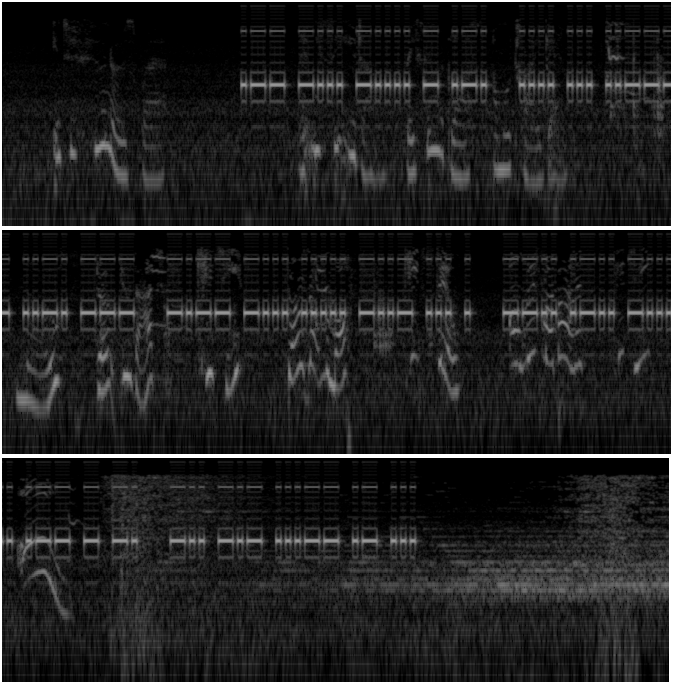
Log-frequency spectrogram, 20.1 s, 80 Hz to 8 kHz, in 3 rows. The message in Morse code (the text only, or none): WB6TR HS2FO YB5XSE ZL6WTN DK3AS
